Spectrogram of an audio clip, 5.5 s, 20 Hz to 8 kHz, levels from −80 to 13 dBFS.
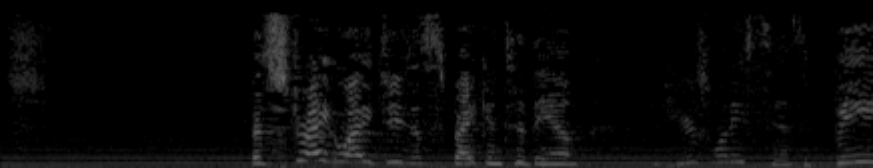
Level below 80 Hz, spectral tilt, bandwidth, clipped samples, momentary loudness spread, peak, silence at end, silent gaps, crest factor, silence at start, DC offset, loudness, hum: -70 dBFS; -2 dB/octave; 7.8 kHz; under 0.1%; 20 LU; -30 dBFS; 0 s; none; 22 dB; 0 s; under 0.1%; -49 LUFS; 60 Hz at -65 dBFS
